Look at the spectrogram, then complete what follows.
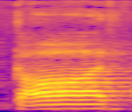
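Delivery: ordinary talk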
